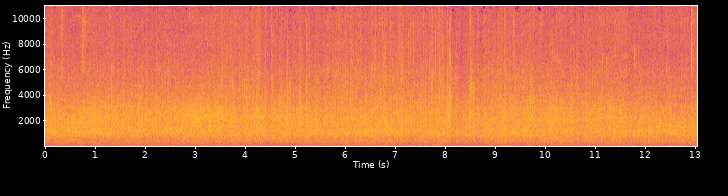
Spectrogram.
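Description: Heavy rain falling on a city street, a steady hiss mixed with the wash of traffic tyres on the wet road, with scattered sharper drop ticks.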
